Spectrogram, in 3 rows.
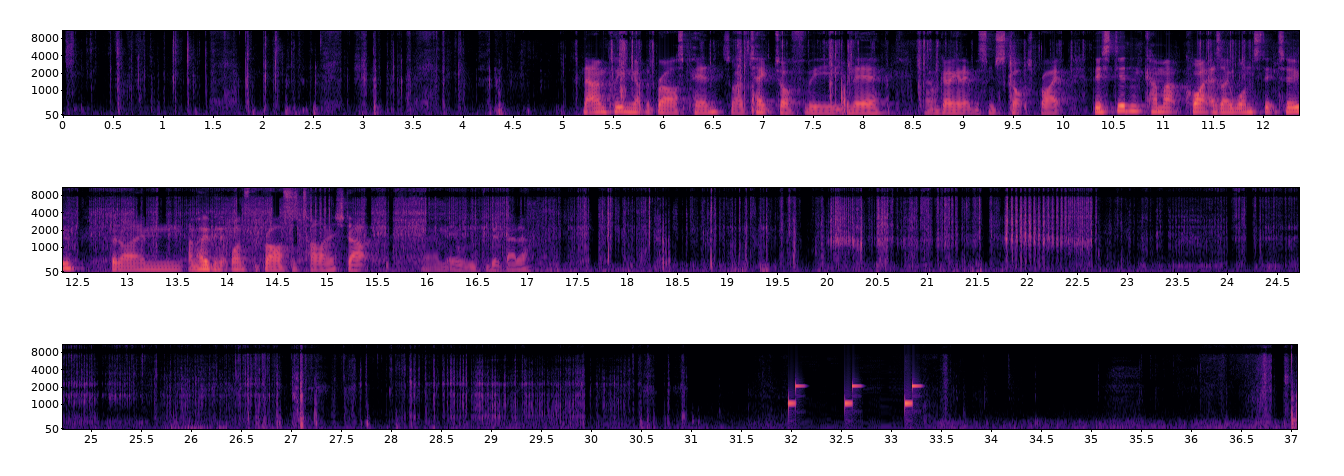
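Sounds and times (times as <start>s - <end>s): short high beeps: 32.0s - 33.3s.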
